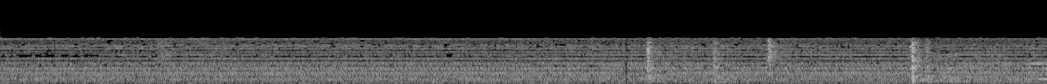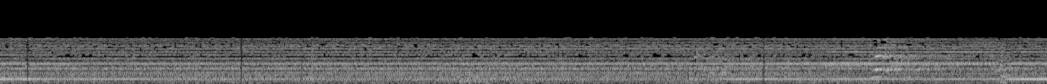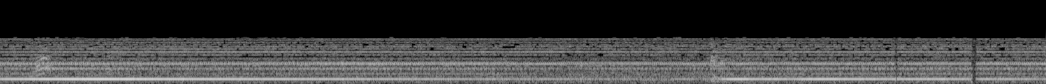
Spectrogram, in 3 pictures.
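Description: Electric hydraulic power unit of a small rag-baling press running with a steady hum, with a few sharp knocks about six to nine seconds in. From about ten seconds a louder steady drone joins and swells in the middle: the hydraulic pump taking load as the ram compresses the rags into a bale.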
